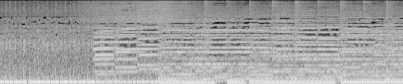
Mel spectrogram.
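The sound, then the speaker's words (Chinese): Motorcycle engine running with a steady low rumble and some clatter, holding an even loudness for the whole stretch with no talking. “这声音真好听。摩托车回家了，他心里也高兴啊。”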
